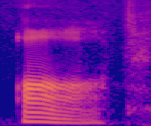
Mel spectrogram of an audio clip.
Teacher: in that sound the back of the tongue is really low and then just see if you can keep it low and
